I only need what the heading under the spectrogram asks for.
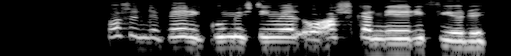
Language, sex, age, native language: Icelandic, male, 12, Icelandic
